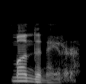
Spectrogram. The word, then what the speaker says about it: Mundinator: and ever has been say it like terminator but mundinator my last name is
